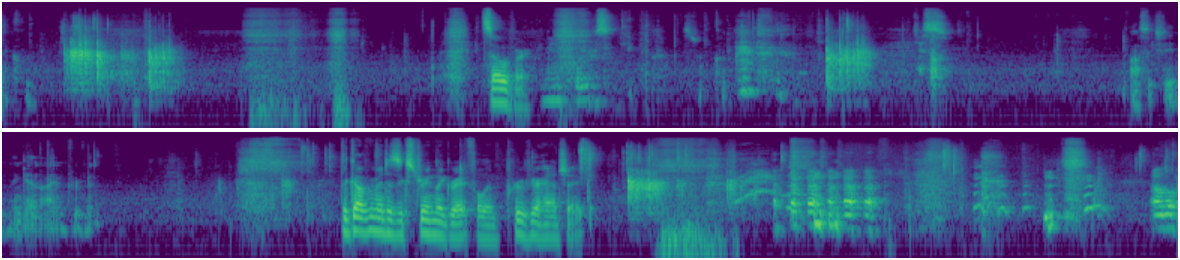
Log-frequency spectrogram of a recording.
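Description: Game pieces click and tap on a table.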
